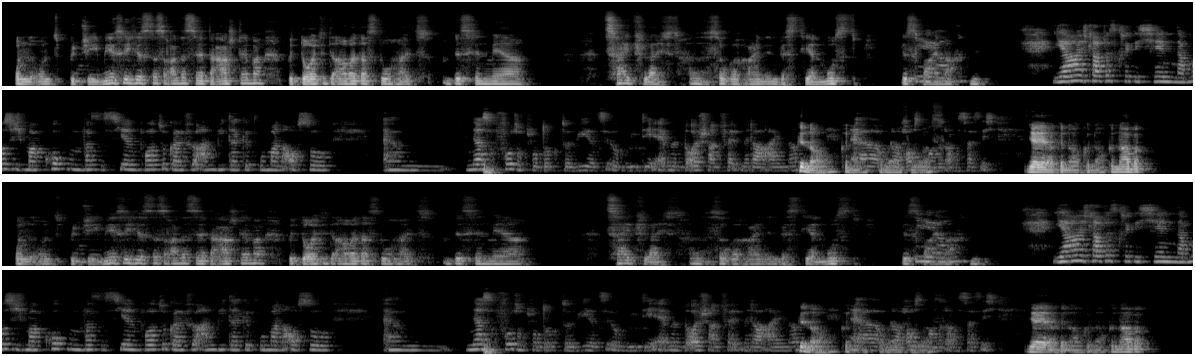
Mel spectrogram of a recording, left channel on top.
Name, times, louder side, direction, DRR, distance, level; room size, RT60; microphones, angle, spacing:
voice 1, 0.1-5.2 5.8-8.5 9.0-9.8 19.9-21.2 22.2-23.3, left 6 dB, 85° left, 0.3 m, -27 dB
voice 2, 9.1-9.6 10.2-19.9 20.4-22.1, left 1 dB, 25° left, 0.8 m, -36 dB
3.7 x 2.2 x 2.7 m
head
